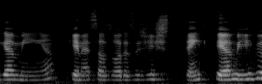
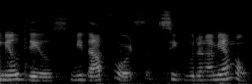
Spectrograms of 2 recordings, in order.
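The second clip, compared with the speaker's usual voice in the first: quiet prayer; 3 semitones lower, 15 dB quieter than usual. Retold or imitated. Desperate prayer in the car.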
